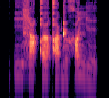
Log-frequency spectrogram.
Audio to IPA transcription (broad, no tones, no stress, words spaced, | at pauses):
ʔiɮɑ qʼuqʼɑ ɖʊxɒ ɲɪ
